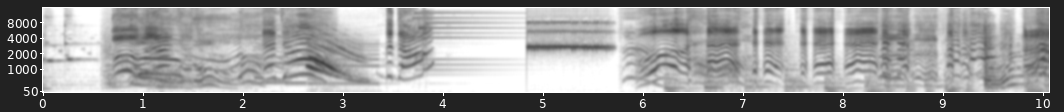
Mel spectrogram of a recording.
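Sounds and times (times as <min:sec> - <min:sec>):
cartoon voices cheering and laughing: 0:00.7 - 0:03.9, 0:05.8 - 0:10.0.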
